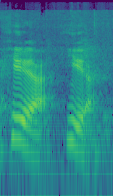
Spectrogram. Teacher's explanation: we have a number of extra diphthongs in british because they've dropped the r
